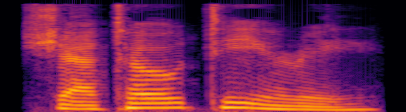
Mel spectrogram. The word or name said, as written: chateau thierry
